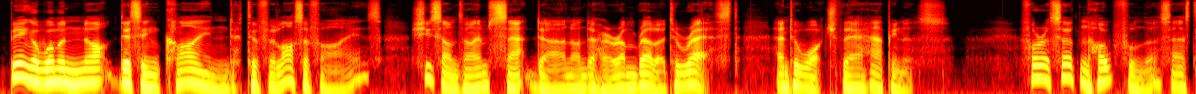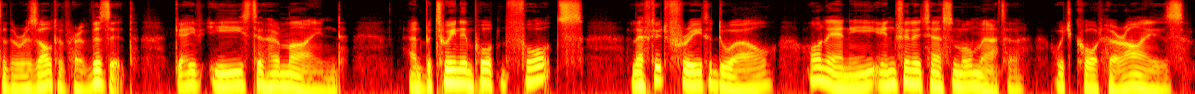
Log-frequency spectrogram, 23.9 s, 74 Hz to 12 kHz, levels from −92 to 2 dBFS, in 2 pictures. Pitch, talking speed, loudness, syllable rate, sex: 115 Hz, 135 wpm, -20 LUFS, 4.2 syllables/s, male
